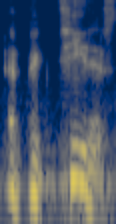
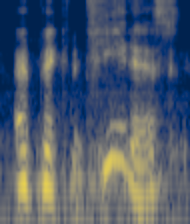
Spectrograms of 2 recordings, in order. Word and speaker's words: Epictetus: Now, the second Stoic that the Marble program is based on, his name is Epictetus. Now, I would prefer to pronounce his name Epictetus because that just flows off the tongue so much easier.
